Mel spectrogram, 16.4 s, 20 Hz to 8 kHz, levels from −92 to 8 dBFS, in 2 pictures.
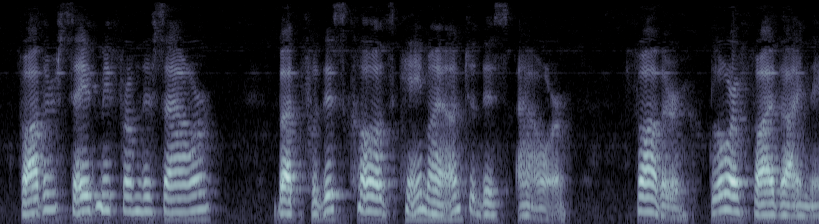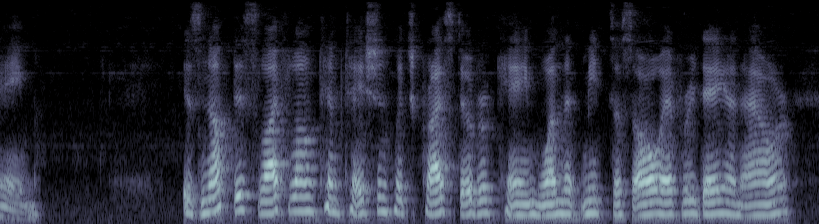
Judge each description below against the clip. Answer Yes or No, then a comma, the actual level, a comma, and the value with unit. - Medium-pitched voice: Yes, medium, 170 Hz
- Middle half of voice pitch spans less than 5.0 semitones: Yes, average, 4.1 semitones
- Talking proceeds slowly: Yes, slow, 130 wpm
